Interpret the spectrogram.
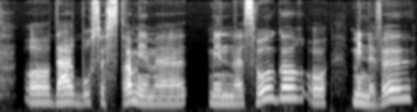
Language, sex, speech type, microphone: Norwegian, female, spontaneous, Sennheiser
